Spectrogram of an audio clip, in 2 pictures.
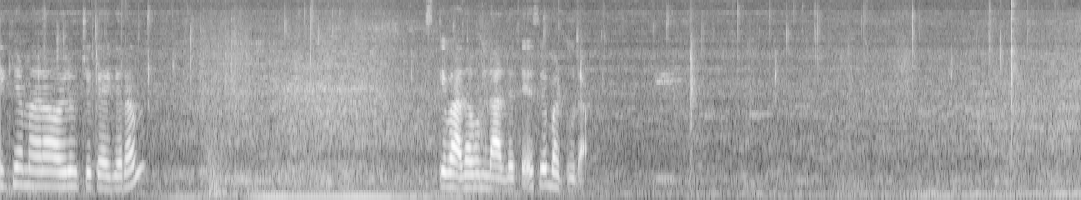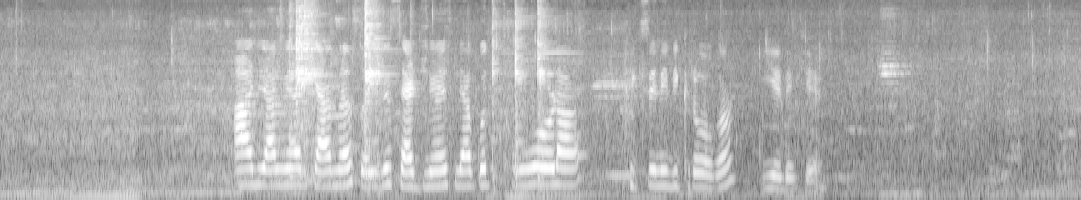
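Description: Hot oil sizzles and bubbles in a pan.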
